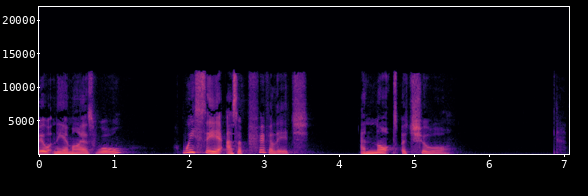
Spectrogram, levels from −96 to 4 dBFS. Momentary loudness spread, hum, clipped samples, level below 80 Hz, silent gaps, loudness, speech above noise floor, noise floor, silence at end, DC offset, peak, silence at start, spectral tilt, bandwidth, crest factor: 12 LU; 50 Hz at -65 dBFS; under 0.1%; -86 dBFS; none; -36 LUFS; 48 dB; -83 dBFS; 1.6 s; under 0.1%; -16 dBFS; 0 s; -4 dB/octave; 12.5 kHz; 20 dB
